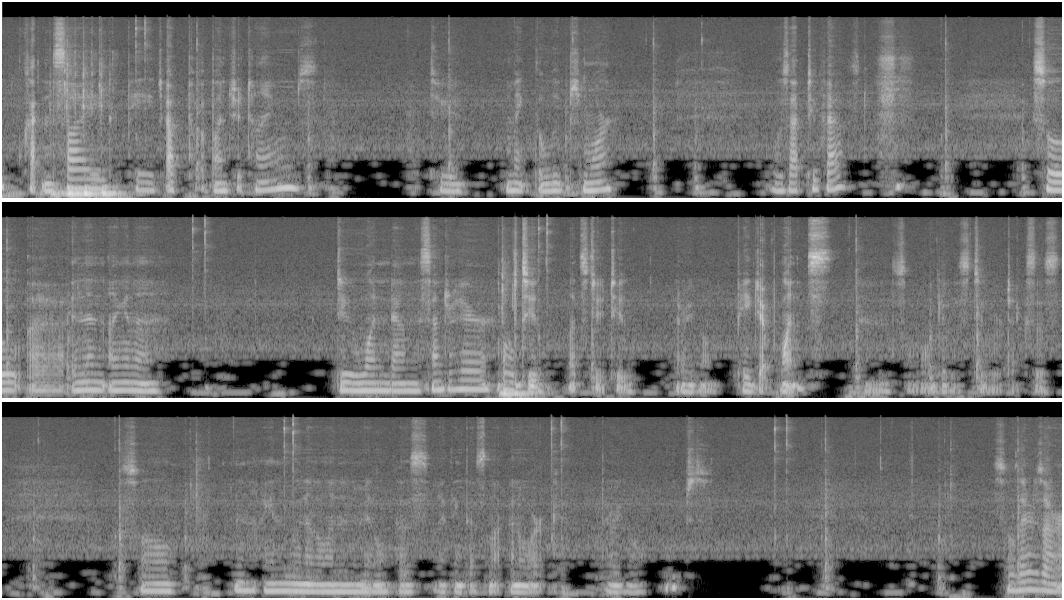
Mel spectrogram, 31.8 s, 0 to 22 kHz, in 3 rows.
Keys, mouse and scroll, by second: 1.6 middle click, 2.3 middle click, 2.6 middle click, 4.1 middle click, 6.2 middle click, 9.1 middle click, 10.3 middle click, 12.2 click, 16.2 middle click, 18.3 scroll up 1, 18.8 middle click, 20.0 middle click, 22.0 middle click, 23.8 click, 29.0 middle click, 30.5 scroll up 1, 30.9 middle click.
